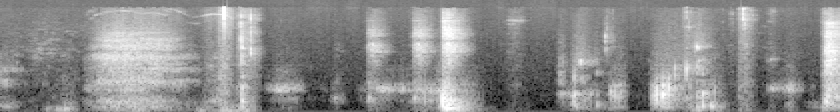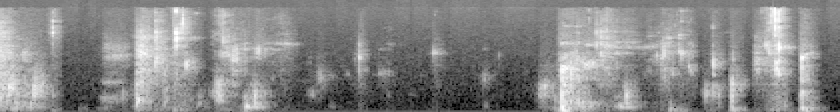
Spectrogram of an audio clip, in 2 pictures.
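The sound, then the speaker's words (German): Someone takes a first sip of Hallerndorfer Landbier Hell beer: a few faint, wet slurping and swallowing bursts separated by quiet gaps, with a soft exhaled sigh among them. “So, erster Schluck. Ja, probieren wir es.”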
